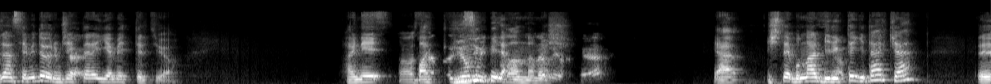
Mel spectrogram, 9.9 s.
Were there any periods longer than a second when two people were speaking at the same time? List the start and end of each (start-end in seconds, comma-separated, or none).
4.0-5.8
